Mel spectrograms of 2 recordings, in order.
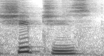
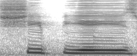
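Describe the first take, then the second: First: The second part begins with a 'j' sound. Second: The second part begins with a 'y' sound. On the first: "I always call it" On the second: "it's sheep yays or something"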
